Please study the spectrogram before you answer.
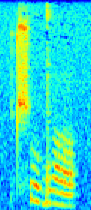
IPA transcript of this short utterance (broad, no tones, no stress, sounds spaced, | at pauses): t͡ʃʰ u ɡ w ɔ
